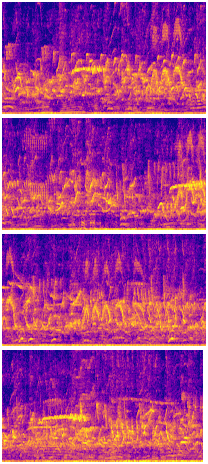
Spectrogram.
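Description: White-rumped shamas (murai batu) singing: many birds at once, a dense run of overlapping whistles, trills and chattering phrases, over a steady low hum.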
